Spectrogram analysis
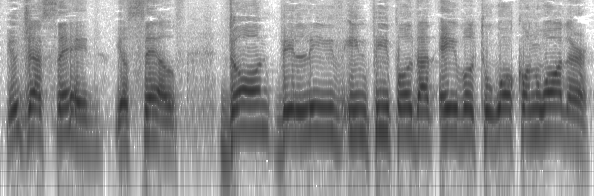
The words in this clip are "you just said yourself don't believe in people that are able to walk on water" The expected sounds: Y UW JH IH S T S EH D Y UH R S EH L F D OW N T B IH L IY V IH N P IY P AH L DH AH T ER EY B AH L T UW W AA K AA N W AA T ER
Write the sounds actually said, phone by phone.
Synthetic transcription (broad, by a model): Y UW JH IH S T S EH D Y UH R S EH L F D OW N T B IH L IY V IH N P IY P AH L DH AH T EY B AH L T UW W AA K AA N W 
